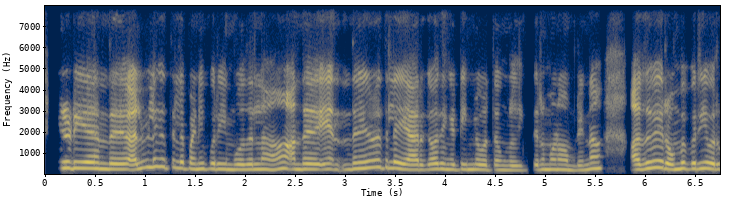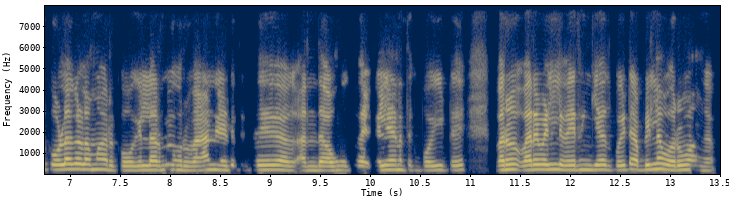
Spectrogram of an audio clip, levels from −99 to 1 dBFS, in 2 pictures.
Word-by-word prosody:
என்னுடைய 300 -1 +3
அந்த 260 -1 +2 0.2
அலுவலகத்தில 340 +1 -1
பணிபுரியும்போதெல்லாம், 250 -1 -2
அந்த 255 0 -1 0.2
எ - - +3 0.2
இந்த 240 - -4
நேரத்தில 315 -2 0
யாருக்காவது 240 +3 +1
எங்க 235 -1 -3
டீம்ல 240 -1 -2
ஒருத்தவங்களுக்கு 210 -1 -7
திருமணம் 235 0 -2
அப்டின்னா, 220 +7 -3 0.4
அதுவே 290 +7 +2
ரொம்ப 260 +3 +1
பெரிய 275 +2 +1
ஒரு 245 - -6
கோலாகலமா 245 +1 +2
இருக்கும். 200 -1 -4
எல்லாருமே 215 +2 0
ஒரு 200 - -4
வேன் 220 +3 +1
எடுத்துட்டு 215 +1 -6 0.4
அந்த 195 +1 -3
அவங்க 200 +1 -4
க 200 - +1
கல்யாணத்துக்கு 220 -2 -1
போயிட்டு 210 0 -5 0.4
வரும் 235 +1 +4
வர 225 - +6
வழியில 235 -1 +1
வேற 220 - +2
எங்கேயாவது 225 -1 -1
போய்ட்டு 225 +2 +1
அப்டில்லாம் 230 +2 +1
வருவாங்க. 220 -2 -1
235 Hz, 165 wpm, -21 LUFS, 215-255 Hz, 0.4 s, வர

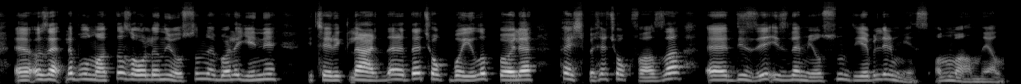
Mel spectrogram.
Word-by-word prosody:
eee, 195 +1 +3
özetle 225 +3 +4
bulmakta 225 +1 0
zorlanıyorsun 225 -2 -1
ve, 225 -4 -6
böyle, 210 +2 +1
yeni 225 +3 -4 0.3
içeriklerde 200 +1 +1
de 260 0 +6
çok 235 -4 -2
bayılıp, 210 +6 0
böyle, 205 +1 +8 0.3
peş 245 -4 -2
peşe, 245 -3 -6
çok 235 -2 -6
fazla, 170 +12 +1 0.3
eee, 205 -1 +4
dizi 220 +1 -2
izlemiyorsun 205 0 -5
diyebilir 200 +4 -4
miyiz? 155 - -11
Onu 180 - -11
mu 175 - -6
anlayalım? 125 -3 -10
210 Hz, 140 wpm, -24 LUFS, 195-235 Hz, 0.3 s, böyle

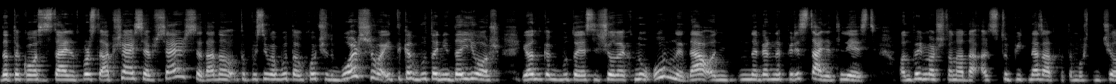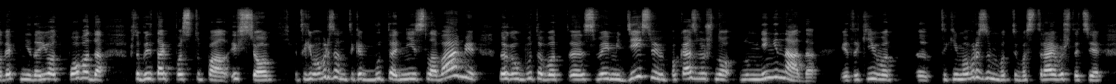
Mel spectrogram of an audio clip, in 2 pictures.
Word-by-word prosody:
до 230 - +5
такого 225 -1 +1
состояния. 215 0 +3
Ты 205 - -11
просто 240 -3 +4
общаешься, 265 +3 +1
общаешься, 320 +11 -1
да, 210 +1 0
ну, 235 +2 -1
допустим, 240 0 -4
как 230 - +1
будто 245 -2 -1
он 210 - -4
хочет 245 -1 -1
большего, 305 - +2
и - - -1
ты - - -10
как 270 -3 +1
будто 255 +2 +4
не 235 - +1
даешь. 240 -2 +4 0.2
И 220 - +3
он 240 0 +4
как 225 -2 0
будто, 230 0 0
если 210 0 -1
человек, 220 0 +2
ну, 235 0 +2
умный, 305 - 0
да, 225 +4 +4
он, 205 0 -3
наверно, 230 0 0
перестанет 235 -4 0
лезть. 210 -5 0 0.2
Он 200 +2 -3
поймет, 240 -3 +2
что 225 -1 -7
надо 200 -1 -1
отступить 215 +2 -6
назад, 215 -3 0
потому 195 0 -10
что 200 0 -12
человек 235 +4 -1
не 230 -1 0
дает 240 +3 0
повода, 250 -5 +2 0.2
чтобы 250 0 -1
ты 260 - -4
так 255 0 +2
поступал, 235 -5 0
и 255 - -3
всё. 200 -6 +3 0.2
И 215 - -18
таким 245 +2 -1
образом 315 -2 -2
ты 240 - -11
как 245 -2 0
будто 225 -1 +1
не 240 +3 0
словами, 255 - +3 0.2
но 250 - +6
как 250 0 0
будто 255 +2 -1
бы 225 0 +2
вот 225 +1 +1
своими 235 +1 +1
действиями 295 - 0
показываешь: 250 +4 -2
"Но 225 -3 -2
ну, 225 +1 -5
мне 225 +3 +1
не 325 +2 0
надо". 165 - 0 0.2
И 190 - -4
таким 225 +6 -3
вот 220 -1 -1 0.3
э, 195 - -3
таким 235 +1 -2
образом 270 -1 -1
вот 210 0 -5
ты 220 - -8
выстраиваешь 225 +3 +1
вот - - -7
эти 200 -2 -2
230 Hz, 225 wpm, -21 LUFS, 215-250 Hz, 0.3 s, но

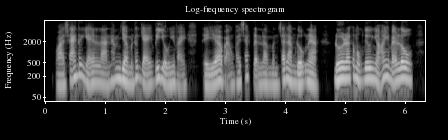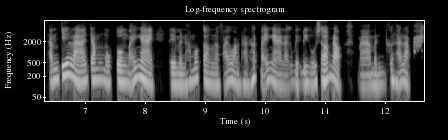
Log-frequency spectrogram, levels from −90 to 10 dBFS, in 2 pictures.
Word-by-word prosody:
và 115 0 -2
sáng 180 +10 +2
thức 225 - +1
dậy 130 - -1
là 130 -3 -2
5:00 160 +3 +2
mình 125 - -4
thức 190 - -2
dậy, 120 -2 0
ví 175 +6 +1
dụ 140 -7 +1
như 125 - -2
vậy, 110 +1 -7 0.3
thì 115 +1 -1
á 150 +3 +5
bạn 120 -3 -7
phải 135 +1 -6
xác 195 +6 -8
định - - -4
là 125 - -3
mình 120 -1 -7
sẽ 155 +6 0
làm 150 -6 +1
được 125 +2 +3
nè, 130 -5 +2 0.3
đưa 165 +2 +7
ra 180 - +6
cái 200 - -3
mục 155 - +1
tiêu 175 0 +6
nhỏ 165 0 0
như 200 - +2
vậy 145 -1 +2
luôn. 175 -2 +5 0.3
Thậm 155 +5 -1
chí 210 +5 +5
là 145 -10 +4
trong 165 +1 -1
một 135 -1 -4
tuần 140 -2 +2
7 150 +6 -1
ngày 155 -11 +4 0.3
thì 125 0 -1
mình 120 -1 -3
hông 145 +6 -6
có 175 - -2
cần 130 -5 -2
phải 125 +6 -6
hoàn 150 -6 -3
thành 120 -1 -8
hết 180 +9 -3
7 155 - -3
ngày 135 -8 -1
là 110 -1 -8
cái - - -15
việc 120 +2 -7
đi 130 - -2
ngủ 130 +1 -5
sớm 155 +6 +3
đâu, - - +5 0.3
mà 110 0 -3
mình 115 +2 -7
có 155 - -4
thể 135 -2 -3
là 145 -2 -2
3 - - -12
135 Hz, 315 wpm, -22 LUFS, 120-165 Hz, 0.3 s, đưa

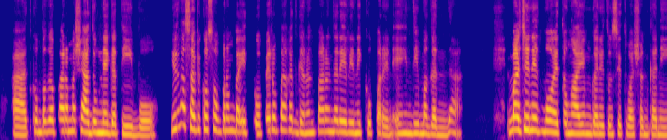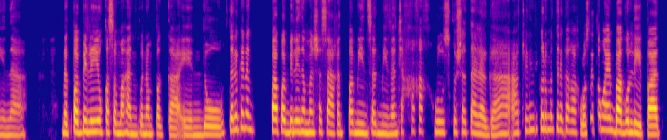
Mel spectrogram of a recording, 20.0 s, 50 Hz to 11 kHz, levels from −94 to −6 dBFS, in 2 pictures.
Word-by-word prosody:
At 185 -2 0
kumbaga 260 0 0
parang 270 +1 +1
masyadong 250 -3 +3
negatibo. 195 -6 0 0.2
Yun 320 +7 -2
nga, 415 - +1
sabi 315 -5 +1
ko 310 - +2
sobrang 285 -1 -2
bait 250 -3 -1
ko, 220 - -3
pero 285 +5 -1
bakit 285 -3 -3
gano'n? 235 0 -1
Parang 260 +2 -3
naririnig 245 -3 0
ko 230 -2 -5
pa 210 - -4
rin, 190 +1 -5
eh, - - -4
hindi 225 0 0
maganda. 205 +2 -2 0.6
Imaginin 295 0 +4
mo, 260 -1 +4
eto 230 -1 0
nga 215 -1 +3
yung 215 0 -1
ganitong 210 -1 -1
sitwasyon 195 -2 -4
kanina. 185 -1 -5 0.6
Nagpabili 255 +3 +5
yung 255 - -1
kasamahan 225 -4 0
ko 215 - -5
ng 205 -1 -1
pagkain, 185 -2 -4
though 190 0 0
talaga 305 +5 -1
nagpapabili 270 -5 +2
naman 240 -1 +3
siya 240 +2 -5
sa'kin 230 -2 -3
paminsan 235 -1 0
minsan, 210 0 -2
tsaka 270 +2 -14
ka-close 265 -2 -6
ko 255 - -6
siya 250 0 -6
talaga 210 -1 -3
actually 260 +5 -7
hindi 300 - -6
ko 315 0 -2
naman 310 - -4
talaga 285 -4 -4
ka-close, 220 -3 -4
ito 315 - -7
nga 305 - 0
yung 270 - +1
bagong 255 -1 +7
lipat. 200 -1 +6
235 Hz, 185 wpm, -23 LUFS, 210-265 Hz, 0.6 s, bagong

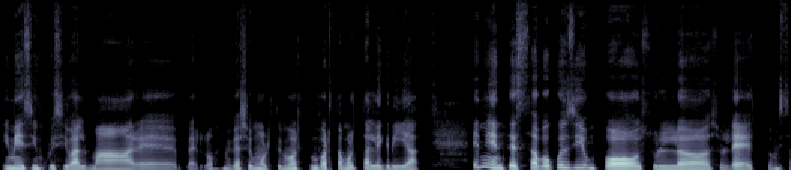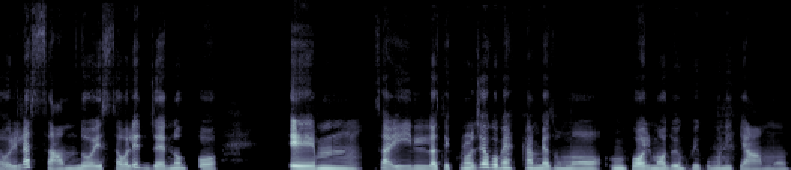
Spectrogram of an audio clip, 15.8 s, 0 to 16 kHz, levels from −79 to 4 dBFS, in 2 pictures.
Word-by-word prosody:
i 200 0 -5
mesi 200 +1 0
in 205 - -2
cui 205 0 -8
si 195 - -11
va 180 - 0
al 190 +2 -2
mare. 155 -3 -4
Bello, 185 - -15
mi 190 - -12
piace 195 +1 -5
molto, 195 -1 -6
mi 190 - -7
po 200 0 0
mi 200 +1 -4
porta 205 0 -2
molta 220 +1 -3
allegria. 185 -3 -4 0.5
E 280 - -7
niente, 235 -8 +2
stavo 225 +1 +1
così 265 +1 -2
un 235 -3 -5
po' 210 -1 +8
sul 200 -2 0
sul 230 +4 -16
letto, 180 +1 -2
mi 185 - -11
stavo - - -9
rilassando 205 -5 -2
e 205 0 0
stavo 200 -2 -4
leggendo 215 -3 -1
un 235 - -4
po', 190 -1 -2 0.7
ehm, 205 -3 +5
sai, 205 -1 -2
la 205 0 +4
tecnologia 230 +5 +1
come 260 -2 +4
ha 250 - -4
cambiato 220 -4 -1
un 205 - -4
mo 200 -1 -2
un 215 -1 0
po' 215 +1 +4
il 215 - -2
modo 210 +1 0
in 215 -2 -1
cui 220 +1 -8
comunichiamo. 180 -4 -7
205 Hz, 195 wpm, -23 LUFS, 190-220 Hz, 0.7 s, po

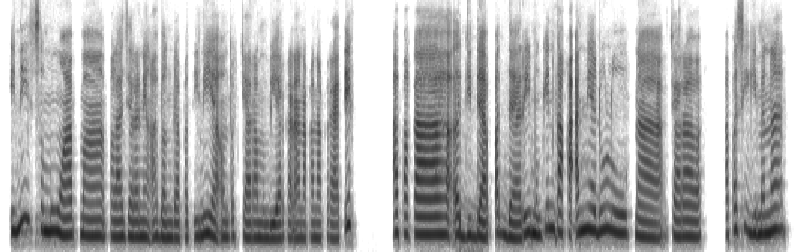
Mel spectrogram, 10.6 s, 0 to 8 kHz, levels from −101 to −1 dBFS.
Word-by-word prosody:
ini 315 +12 +2
semua 250 - +2
ma 195 -1 +1
pelajaran 190 -1 -1
yang 175 - -7
Abang 180 -2 -1
dapat 180 +1 -6
ini 210 +3 +2
ya, - - -2
untuk 185 +1 -6
cara 180 -1 -3
membiarkan 170 0 -2
anak-anak 175 0 -6
kreatif. 175 - -2 0.5
Apakah, 215 -1 +3
eee, 215 - +2
didapat 195 +3 +1
dari 185 +4 +1
mungkin 255 +6 +2
kakaknya 245 +3 +3
dulu? 245 -4 +1
Nah, 180 -3 -1
cara 190 -1 -1 0.3
apa 215 +5 -7
sih, 270 0 -7
gimana, 230 +5 +2
205 Hz, 145 wpm, -22 LUFS, 185-230 Hz, 0.5 s, Apakah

